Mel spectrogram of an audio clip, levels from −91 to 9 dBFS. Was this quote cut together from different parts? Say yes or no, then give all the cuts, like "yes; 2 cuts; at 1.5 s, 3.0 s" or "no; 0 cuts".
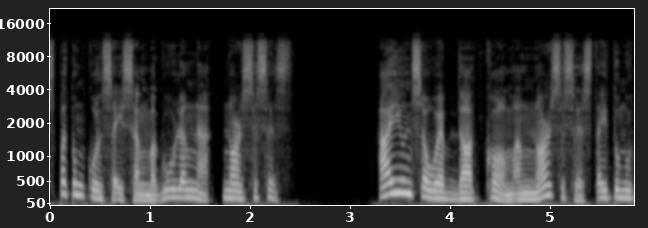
no; 0 cuts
